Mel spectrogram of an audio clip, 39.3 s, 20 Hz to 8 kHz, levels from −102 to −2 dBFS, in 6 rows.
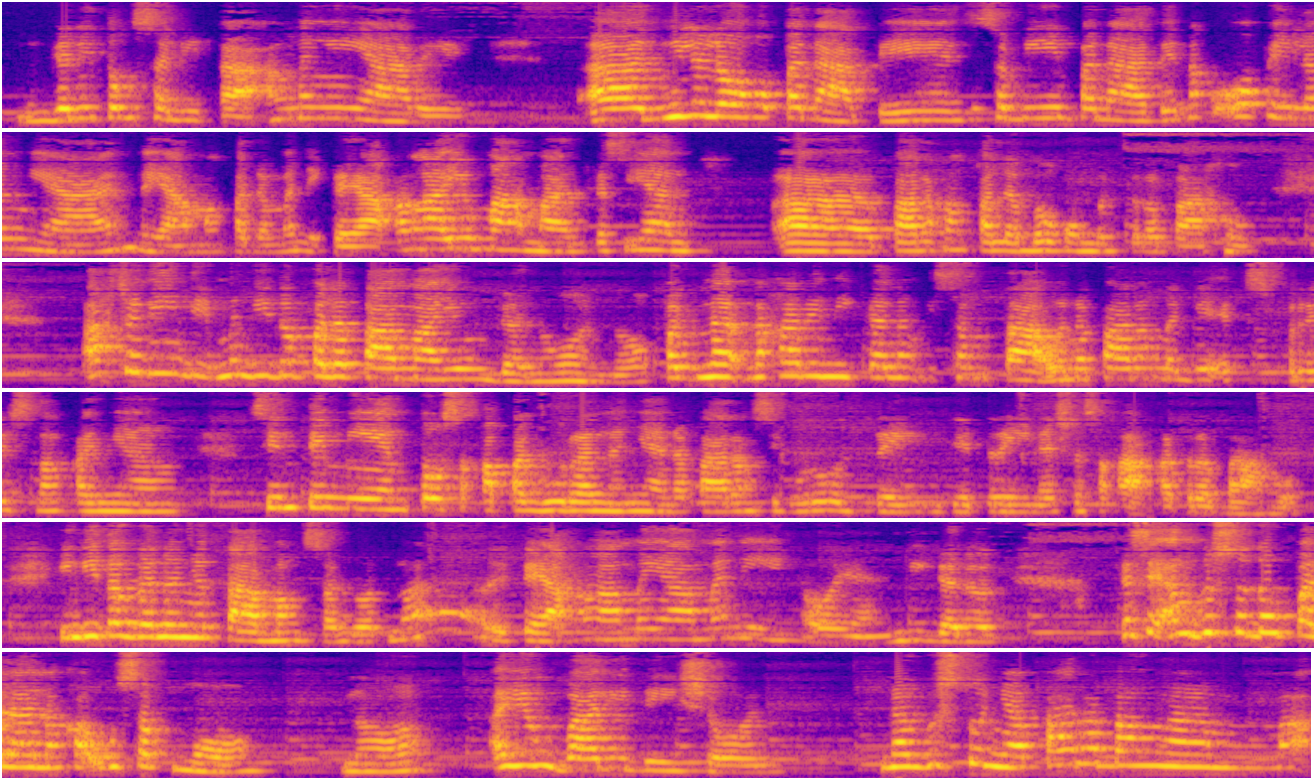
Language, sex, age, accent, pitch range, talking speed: Filipino, female, 40-59, native, 185-270 Hz, 160 wpm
